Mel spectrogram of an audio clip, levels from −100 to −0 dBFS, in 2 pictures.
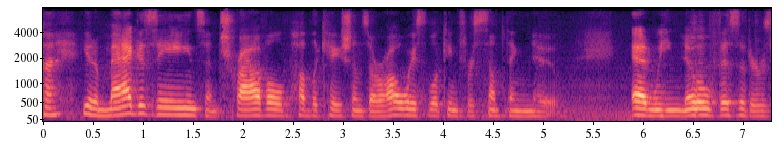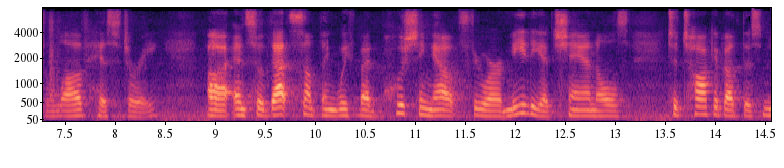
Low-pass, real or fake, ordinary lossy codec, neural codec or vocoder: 7.2 kHz; fake; AAC, 48 kbps; codec, 16 kHz, 0.8 kbps, ZipCodec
